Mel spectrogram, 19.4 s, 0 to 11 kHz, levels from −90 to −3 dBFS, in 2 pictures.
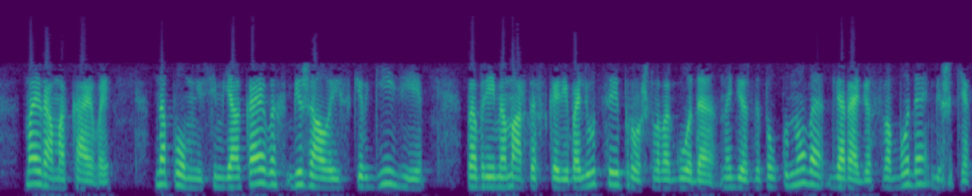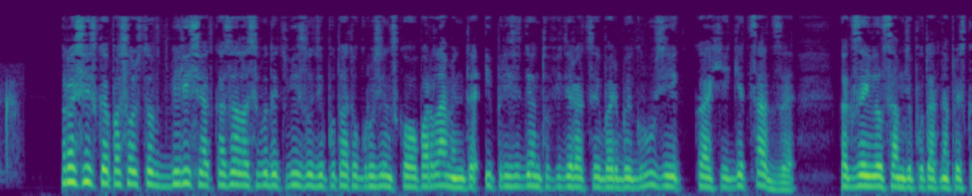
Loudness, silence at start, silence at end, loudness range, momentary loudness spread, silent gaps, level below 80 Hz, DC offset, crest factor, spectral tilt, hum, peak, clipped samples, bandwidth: -28 LUFS; 0 s; 0 s; 2 LU; 9 LU; none; -70 dBFS; under 0.1%; 18 dB; -6.5 dB/octave; none; -10 dBFS; under 0.1%; 8.8 kHz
